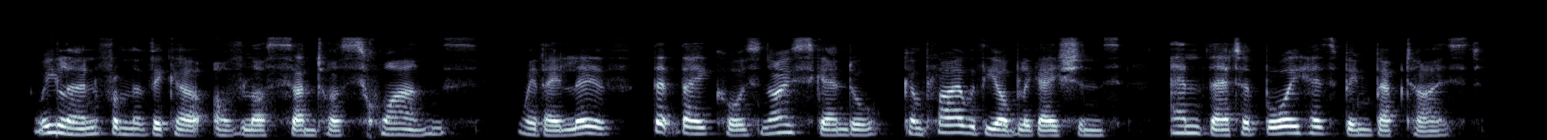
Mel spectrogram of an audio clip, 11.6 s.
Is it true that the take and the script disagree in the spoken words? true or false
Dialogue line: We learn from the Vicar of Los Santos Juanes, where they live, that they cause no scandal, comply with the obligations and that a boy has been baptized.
false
